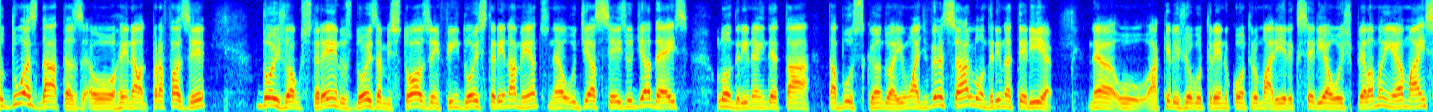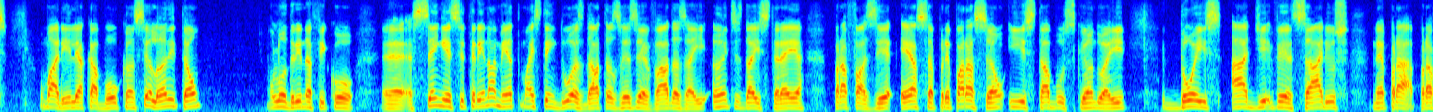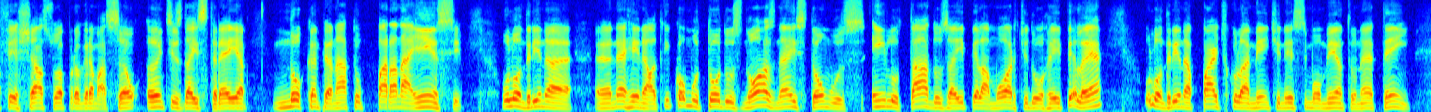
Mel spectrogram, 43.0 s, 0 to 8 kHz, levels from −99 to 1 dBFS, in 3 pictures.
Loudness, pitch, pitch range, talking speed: -25 LUFS, 145 Hz, 130-155 Hz, 160 wpm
